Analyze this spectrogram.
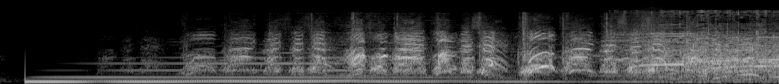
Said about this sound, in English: In scenes unprecedented in the Islamic Republic, a woman cuts her hair as the crowd cheers her on – chanting death to the dictator.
